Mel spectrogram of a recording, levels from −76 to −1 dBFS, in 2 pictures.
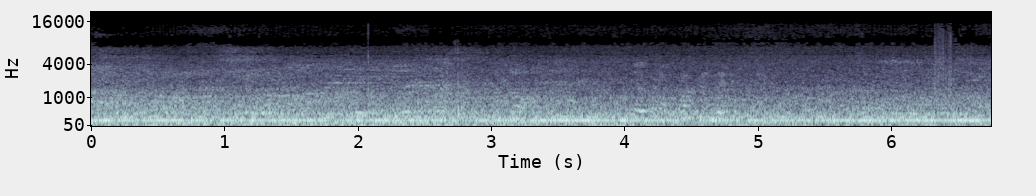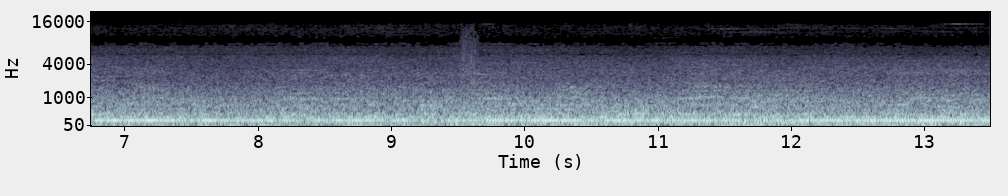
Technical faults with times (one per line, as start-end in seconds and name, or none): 6.33-6.47 loose connector crackle
9.52-9.65 loose connector crackle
